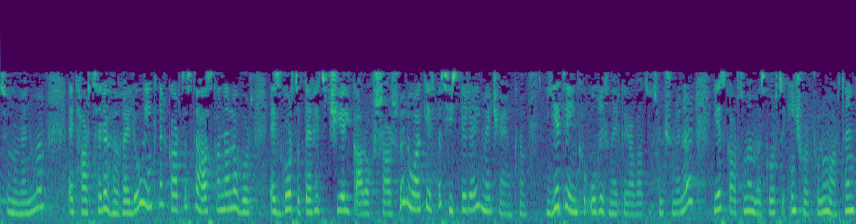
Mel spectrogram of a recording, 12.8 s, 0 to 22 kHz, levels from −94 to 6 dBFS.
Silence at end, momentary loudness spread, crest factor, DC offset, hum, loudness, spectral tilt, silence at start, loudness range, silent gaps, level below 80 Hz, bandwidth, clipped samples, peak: 0 s; 9 LU; 18 dB; under 0.1%; none; -22 LUFS; -3 dB/octave; 0 s; 4 LU; none; -40 dBFS; 6.2 kHz; under 0.1%; -4 dBFS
